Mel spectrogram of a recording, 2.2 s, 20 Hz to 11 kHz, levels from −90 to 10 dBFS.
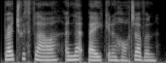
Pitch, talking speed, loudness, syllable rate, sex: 185 Hz, 270 wpm, -20 LUFS, 5.9 syllables/s, female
